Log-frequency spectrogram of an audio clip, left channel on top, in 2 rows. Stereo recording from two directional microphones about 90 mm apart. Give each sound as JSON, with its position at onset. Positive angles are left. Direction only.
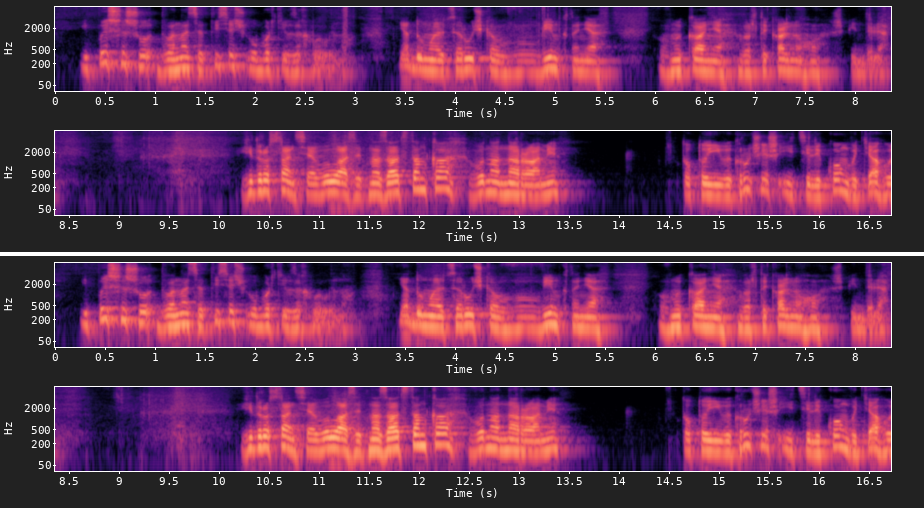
{"t": 0.4, "sound": "speech", "side_deg": -45}
{"t": 2.7, "sound": "speech", "side_deg": -30}
{"t": 10.2, "sound": "speech", "side_deg": -60}
{"t": 11.7, "sound": "speech", "side_deg": -55}
{"t": 12.2, "sound": "a man's voice", "side_deg": -15}
{"t": 14.6, "sound": "speech", "side_deg": -10}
